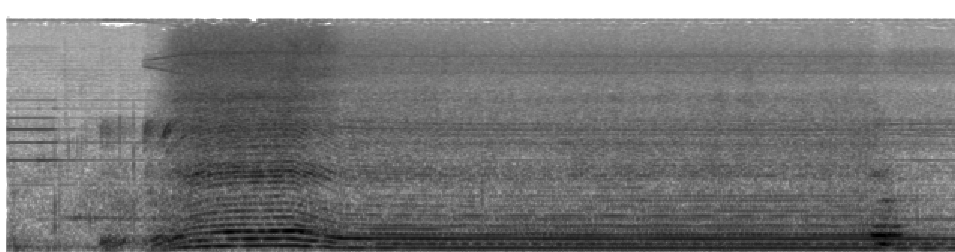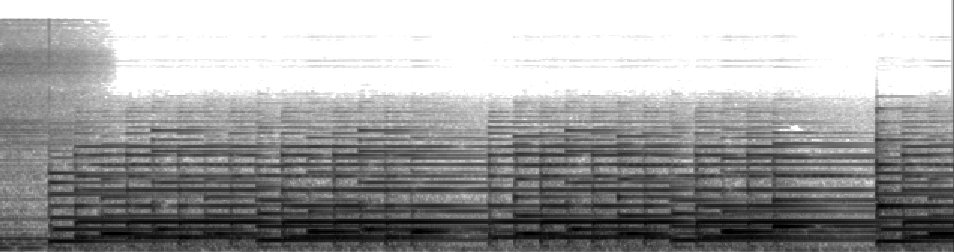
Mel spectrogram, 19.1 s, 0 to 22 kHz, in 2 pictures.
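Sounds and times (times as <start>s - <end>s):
electric motors and propellers whining: 0.2s - 10.1s.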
